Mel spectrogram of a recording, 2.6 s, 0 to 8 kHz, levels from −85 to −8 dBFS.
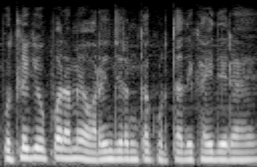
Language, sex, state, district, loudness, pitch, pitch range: Hindi, male, Bihar, Saharsa, -20 LUFS, 145 Hz, 140-160 Hz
